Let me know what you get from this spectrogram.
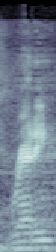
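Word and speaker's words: Rhetty: And your channel, it's spelled, your name is R-H-E-T, so it's R-H-E-T-T-Y. Yes, ready.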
